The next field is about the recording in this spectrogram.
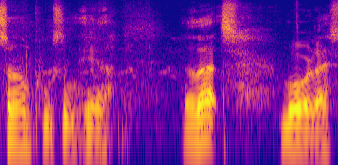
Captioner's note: seagulls squawking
